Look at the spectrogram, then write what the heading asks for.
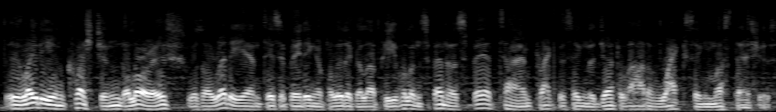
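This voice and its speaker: An actor playing a cynical, money-hungry American gunrunner in 1940s radio drama, wry and wisecracking, with hard-boiled narration. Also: male voice, deep voice, fairly quick, hardly any pauses, lightly acted. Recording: muffled, noisy 1940s radio recording.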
